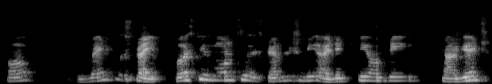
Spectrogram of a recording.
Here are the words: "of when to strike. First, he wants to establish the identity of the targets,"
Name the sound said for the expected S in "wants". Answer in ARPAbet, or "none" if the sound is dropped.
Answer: none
